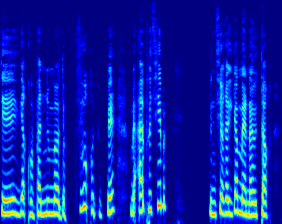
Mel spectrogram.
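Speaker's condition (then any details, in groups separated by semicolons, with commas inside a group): Profound deafness; noticeable to everyone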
